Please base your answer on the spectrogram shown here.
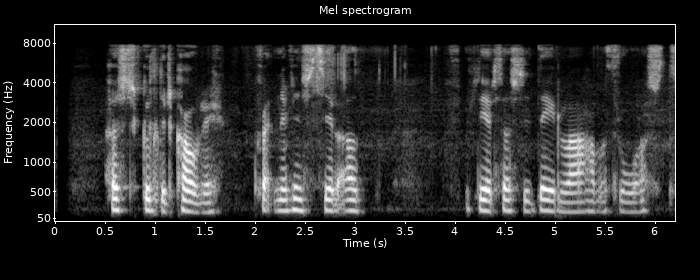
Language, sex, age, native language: Icelandic, female, 12, Icelandic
